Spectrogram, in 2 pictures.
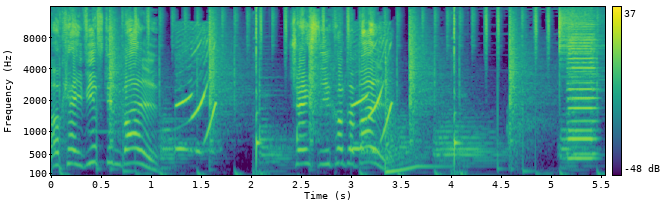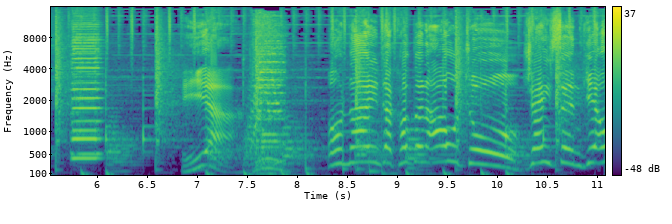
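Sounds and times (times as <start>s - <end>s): car horn honking: 5.1s - 6.2s.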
